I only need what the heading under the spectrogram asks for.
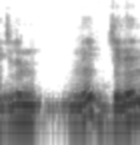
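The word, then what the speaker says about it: Kjellén: भू राजनीति, जियोपॉलिटिक्स शब्द का प्रथम प्रयोग स्वीडन के जेलेन ने किया था। ये के साइलेंट होता है, इसमें जेलेन पढ़ते हैं इसको।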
